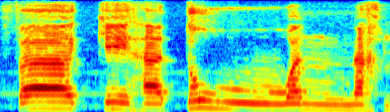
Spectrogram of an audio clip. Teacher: We should read this waw as if it has a shad, and we should drop the noon sound on this tanween.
